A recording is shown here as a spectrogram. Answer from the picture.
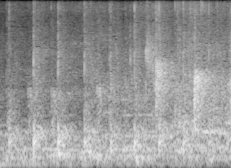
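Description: A quick series of sharp taps, about four a second, over voices talking in the room.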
